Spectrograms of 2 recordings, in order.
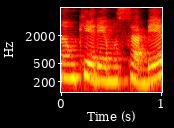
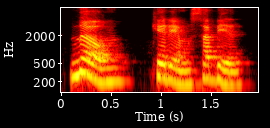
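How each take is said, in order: First: It runs on with no pause after não. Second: There is a short pause after não. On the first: We do not want to know anything. "não quero saber de nada" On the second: We do want to know. "o uso dessa vírgula... me faz o sentido que, que eu quero saber"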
